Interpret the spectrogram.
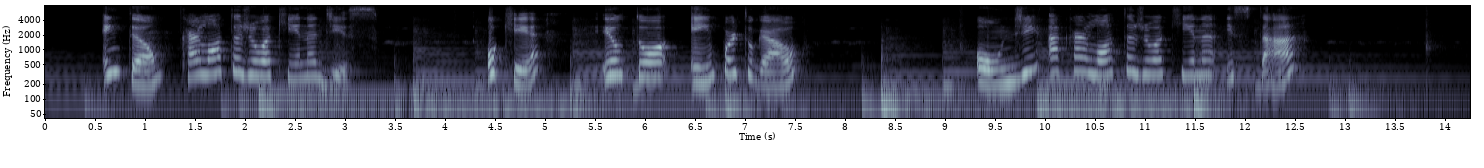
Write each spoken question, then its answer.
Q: Onde a Carlota Joaquina está?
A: Portugal. Ela está em Portugal.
